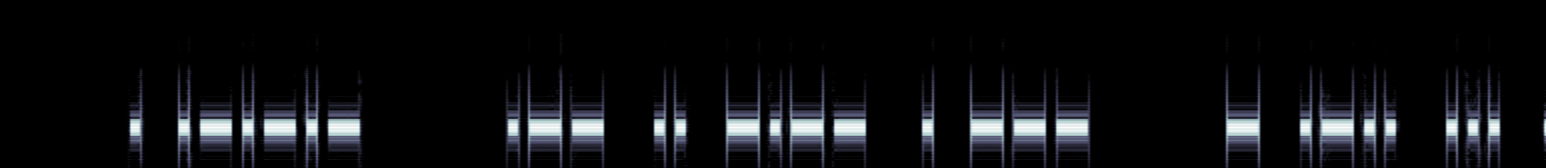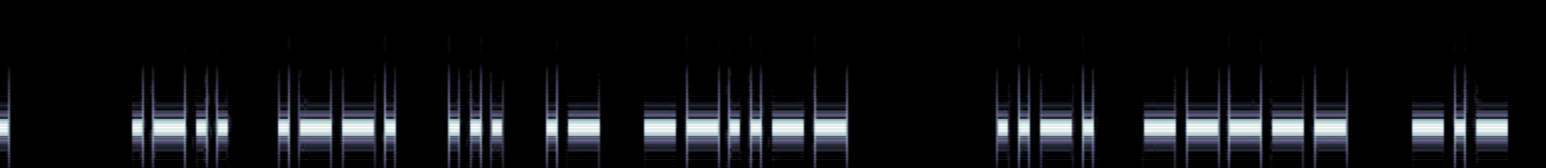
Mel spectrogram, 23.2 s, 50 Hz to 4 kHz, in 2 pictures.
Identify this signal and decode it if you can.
Morse code, heard as a keyed tone, about 15 wpm, spaced as for 13 wpm, 600 Hz. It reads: E. WIYEO TLSE LPSA, F0K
